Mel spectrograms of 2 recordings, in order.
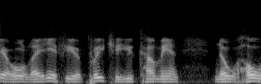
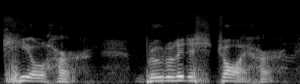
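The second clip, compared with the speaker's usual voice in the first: ordinary delivery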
